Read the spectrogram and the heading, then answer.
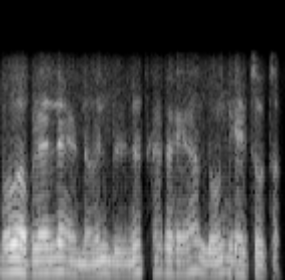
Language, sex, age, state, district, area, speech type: Marathi, male, 30-45, Maharashtra, Akola, rural, conversation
